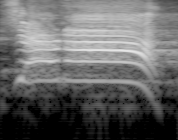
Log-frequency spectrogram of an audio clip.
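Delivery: loud high shout of his name; calling out. Acted. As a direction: bark the name across the deck. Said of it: "They said".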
